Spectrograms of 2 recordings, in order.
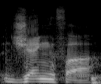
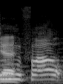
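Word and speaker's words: Zheng Fa: Valara Kintara says Zeng is pronounced Jeng with a voiced J. What? So it's Jengfa.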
